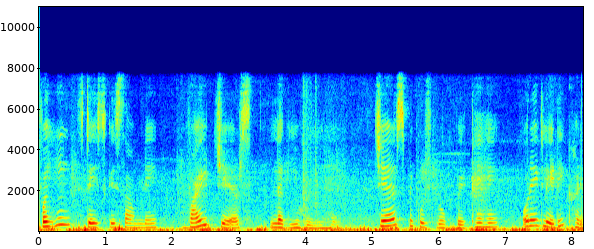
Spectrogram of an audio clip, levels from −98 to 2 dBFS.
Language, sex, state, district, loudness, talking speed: Hindi, female, Madhya Pradesh, Dhar, -19 LUFS, 140 wpm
